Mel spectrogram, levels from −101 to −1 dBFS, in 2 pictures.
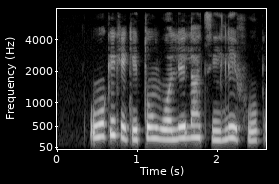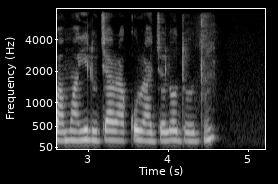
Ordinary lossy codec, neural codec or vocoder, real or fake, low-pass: none; none; real; 7.2 kHz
